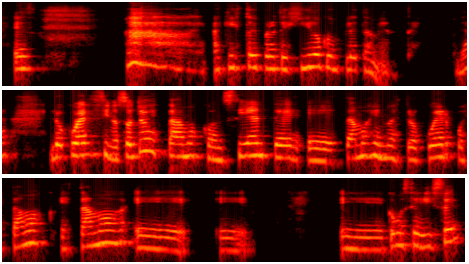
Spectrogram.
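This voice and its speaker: A woman's voice: a little high, darkish tone. A middle-aged woman teaching an informal class, chatty, often checking in with listeners and laughing. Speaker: family constellations teacher. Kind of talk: informal online class lecture.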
